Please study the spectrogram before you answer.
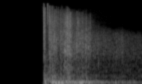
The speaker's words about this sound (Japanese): ここで再び何かが爆発する音が聞こえた。 今手榴弾が爆発しました。悲鳴が聞こえます。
